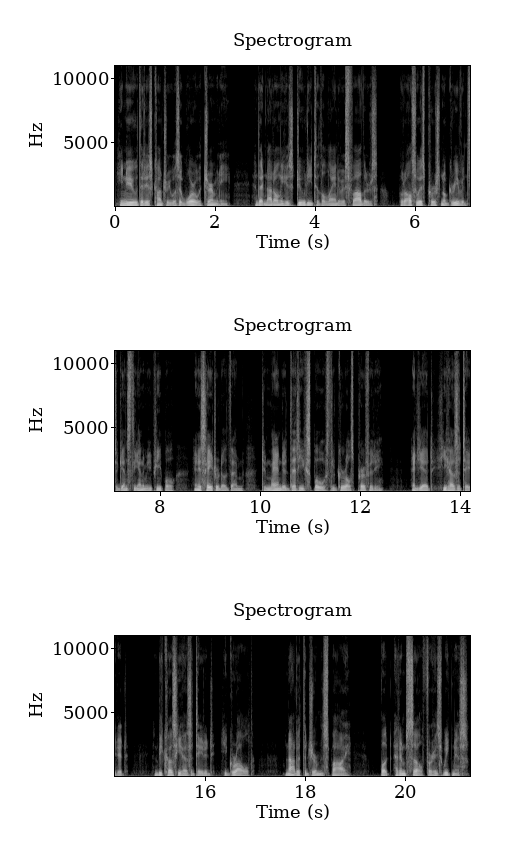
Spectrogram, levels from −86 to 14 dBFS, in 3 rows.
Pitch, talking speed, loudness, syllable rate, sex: 95 Hz, 175 wpm, -19 LUFS, 5.7 syllables/s, male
